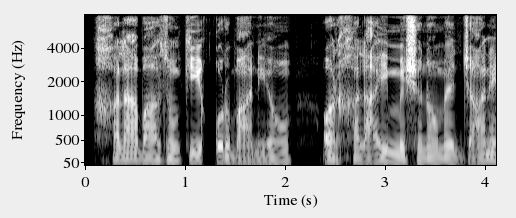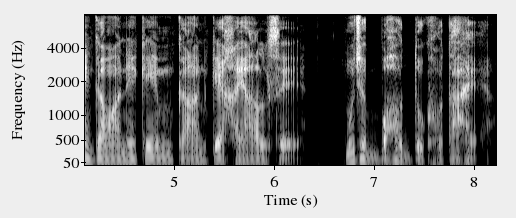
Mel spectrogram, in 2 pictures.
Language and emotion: Urdu, sad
